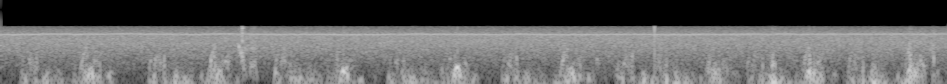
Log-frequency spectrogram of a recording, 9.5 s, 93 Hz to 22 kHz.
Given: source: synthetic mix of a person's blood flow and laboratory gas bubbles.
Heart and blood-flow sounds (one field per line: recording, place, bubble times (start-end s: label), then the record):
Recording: Doppler ultrasound of blood flow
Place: precordium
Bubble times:
2.36-2.59 s: bubbles
5.93-6.26 s: bubbles
9.29-9.38 s: bubbles
From the record:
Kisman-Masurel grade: 122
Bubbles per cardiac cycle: 1 to 2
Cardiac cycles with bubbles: 10 to 50%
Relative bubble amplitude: moderate (0.250 to 0.450)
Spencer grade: 2 (many but less than half of the cardiac periods contain bubble signals, singularly or in groups)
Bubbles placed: only in the low amplitude regions of the cardiac cycle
